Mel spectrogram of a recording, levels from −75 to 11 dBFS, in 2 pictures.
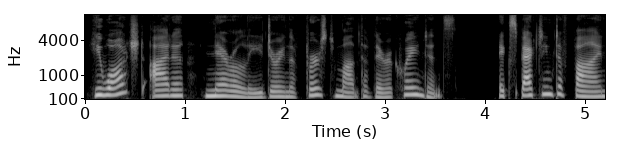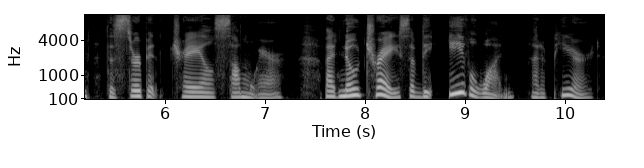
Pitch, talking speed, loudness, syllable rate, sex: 200 Hz, 155 wpm, -20 LUFS, 5.3 syllables/s, female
